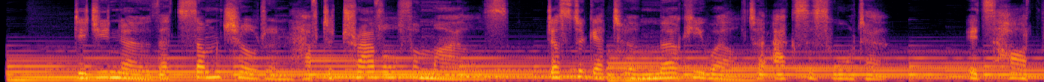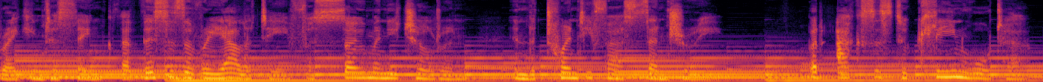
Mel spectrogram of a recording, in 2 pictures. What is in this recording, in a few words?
female English with undetectable accent appeal; unicef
